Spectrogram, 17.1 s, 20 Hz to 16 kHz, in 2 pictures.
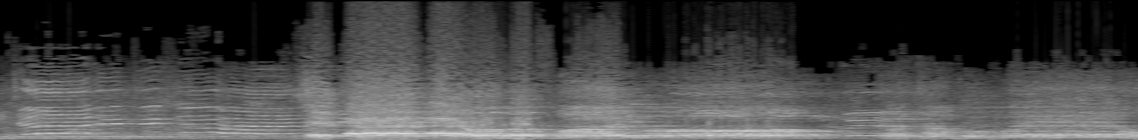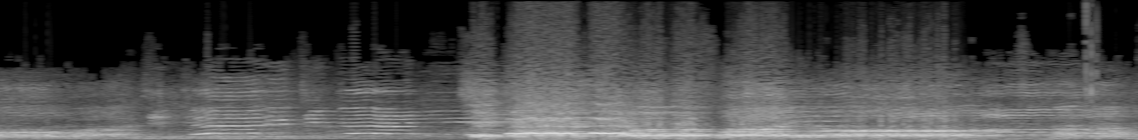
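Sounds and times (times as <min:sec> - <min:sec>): choir singing gospel: 0:00.0 - 0:17.0.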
